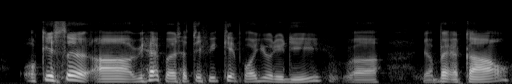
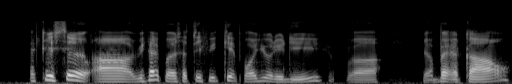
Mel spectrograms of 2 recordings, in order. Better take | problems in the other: first | noise reduction (neural diffusion model UNIVERSE++)

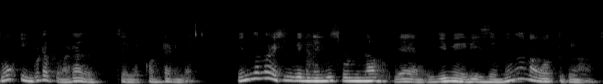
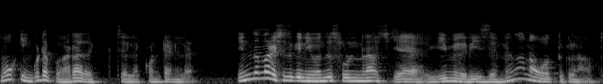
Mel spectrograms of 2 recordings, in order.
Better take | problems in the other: second | noise reduction (neural mask model DeepFilterNet 3)

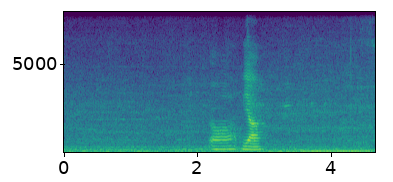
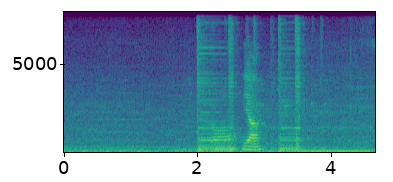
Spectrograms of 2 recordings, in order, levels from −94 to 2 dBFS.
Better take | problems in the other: first | background sound (Guitar); 1 dB below the speech

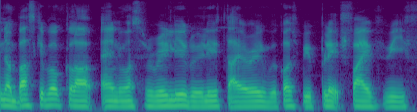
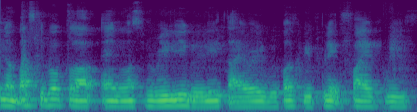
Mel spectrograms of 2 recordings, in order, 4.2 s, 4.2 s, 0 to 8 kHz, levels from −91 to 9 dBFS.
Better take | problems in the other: first | noise reduction (neural separator model SepFormer DNS4)

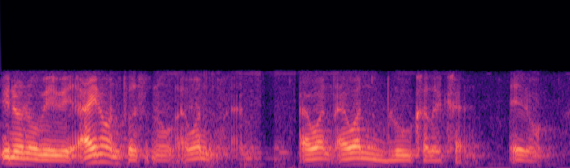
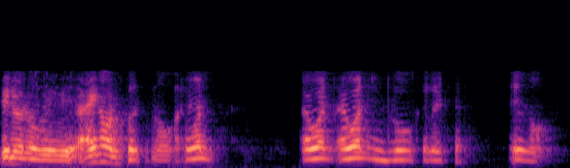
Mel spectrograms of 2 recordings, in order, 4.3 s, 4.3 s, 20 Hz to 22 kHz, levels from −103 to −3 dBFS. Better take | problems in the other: first | noise reduction (neural mask model DeepFilterNet 3)

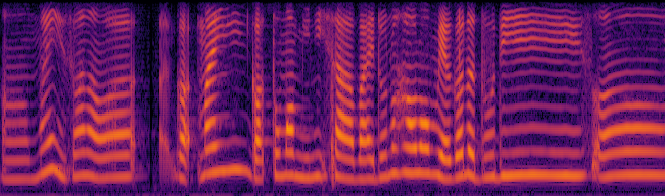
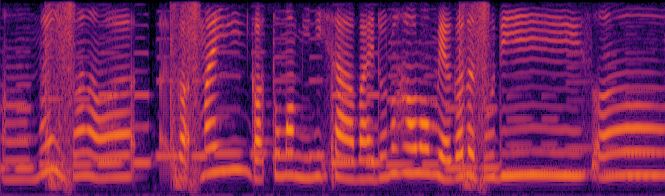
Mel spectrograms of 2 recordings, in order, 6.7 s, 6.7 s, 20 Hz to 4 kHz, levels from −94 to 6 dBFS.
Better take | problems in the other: first | background sound (Wind instrument, woodwind instrument + Domestic sounds, home sounds); 11 dB below the speech

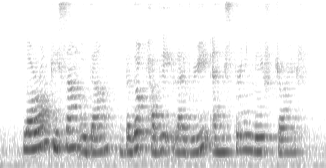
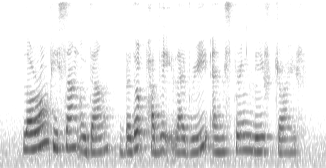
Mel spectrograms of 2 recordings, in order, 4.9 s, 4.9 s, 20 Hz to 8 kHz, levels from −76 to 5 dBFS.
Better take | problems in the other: second | room echo; dies away in 0.7 s

